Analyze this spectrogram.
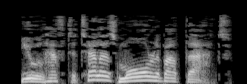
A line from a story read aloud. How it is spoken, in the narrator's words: I said cheerfully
